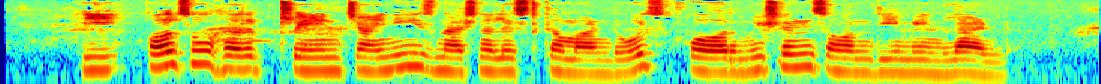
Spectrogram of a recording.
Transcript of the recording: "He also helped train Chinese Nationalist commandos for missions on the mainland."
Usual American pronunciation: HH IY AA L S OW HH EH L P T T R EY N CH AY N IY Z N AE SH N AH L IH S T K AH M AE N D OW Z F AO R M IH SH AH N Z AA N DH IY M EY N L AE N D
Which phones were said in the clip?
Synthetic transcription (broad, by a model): HH IY AA L S OW HH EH L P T T R EY N CH AY N IY Z N AE SH N AH L IH S T K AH M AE N D OW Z F AO R M IH SH AH N Z AA N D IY M EY N L AE N D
